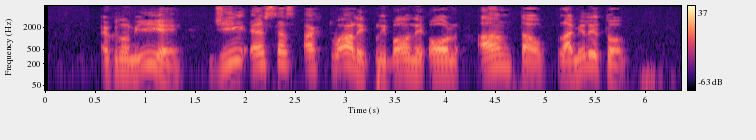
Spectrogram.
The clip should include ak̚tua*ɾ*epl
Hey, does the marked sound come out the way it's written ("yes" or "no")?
no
